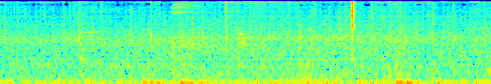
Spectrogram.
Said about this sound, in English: Rain, go away.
